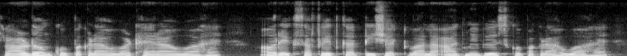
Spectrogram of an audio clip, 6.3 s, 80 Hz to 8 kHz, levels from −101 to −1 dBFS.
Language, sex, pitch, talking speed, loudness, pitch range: Urdu, female, 210 Hz, 170 wpm, -16 LUFS, 200-215 Hz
